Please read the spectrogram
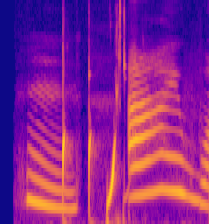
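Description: Cartoon pop sound effects: three or four quick, short plops about a second in, some rising quickly in pitch, set between stretches of a high, child-like voice.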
